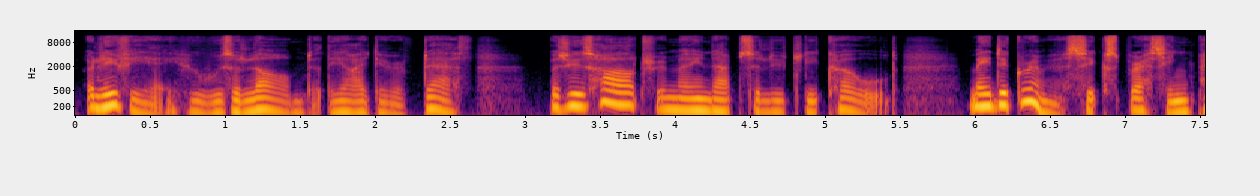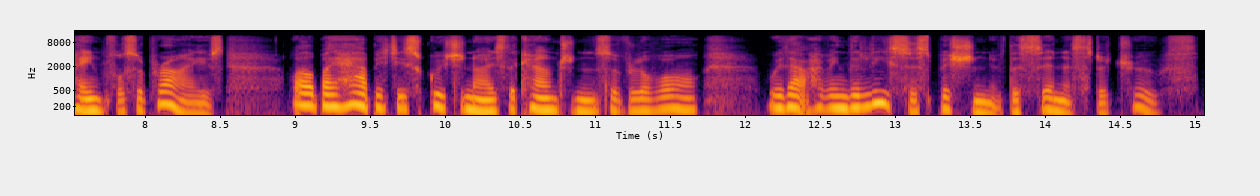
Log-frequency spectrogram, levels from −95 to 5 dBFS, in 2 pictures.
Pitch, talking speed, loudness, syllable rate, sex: 160 Hz, 155 wpm, -19 LUFS, 5.6 syllables/s, female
